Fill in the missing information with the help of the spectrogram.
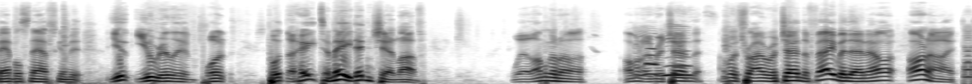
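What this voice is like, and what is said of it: Put-on accent, sounds Australian. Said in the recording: “You sound Australian.”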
